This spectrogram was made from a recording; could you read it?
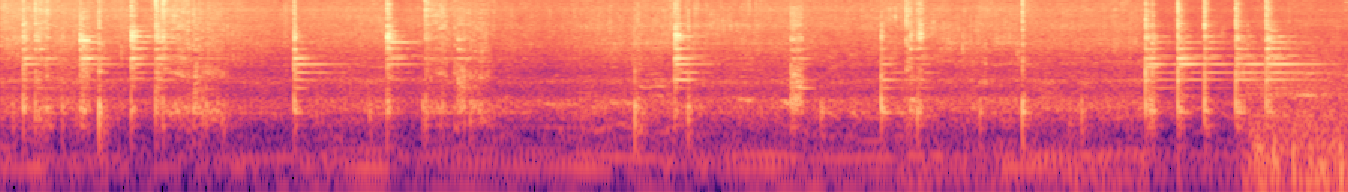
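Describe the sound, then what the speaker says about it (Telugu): Onions and curry leaves frying in rice bran oil in a pan, a steady sizzle under repeated sharp scrapes and clinks of a spoon stirring against the metal, close and clear, with no talk. "ఇక్కడ ఉల్లిపాయలు బాగా మగ్గాలండి"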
